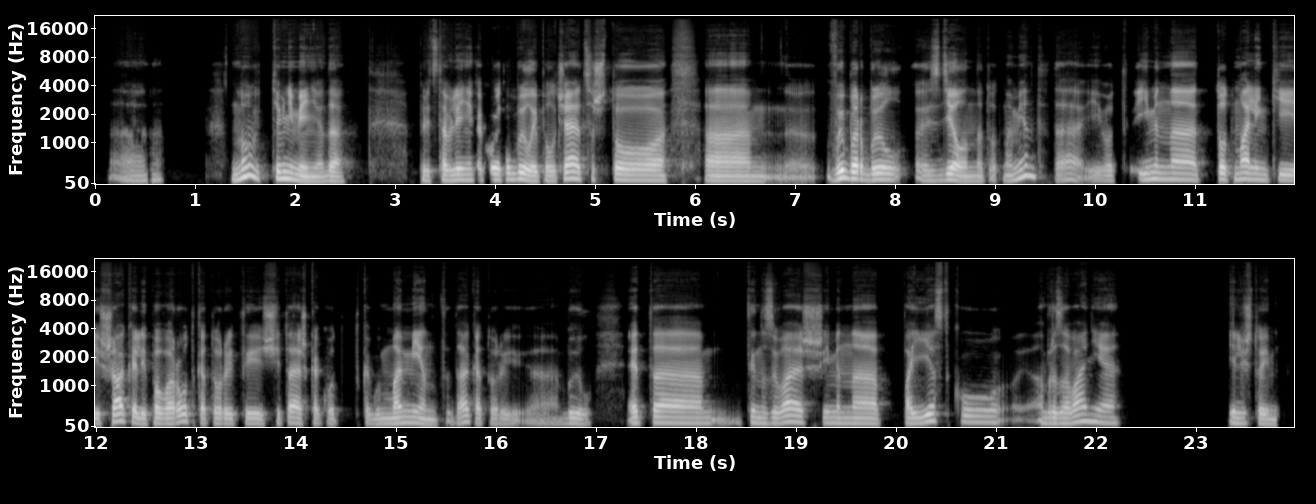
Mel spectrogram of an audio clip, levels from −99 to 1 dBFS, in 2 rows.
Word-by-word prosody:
Ага. 120 +3 -10 0.7
Ну, 195 - +4
тем 160 +2 +2
не 155 - +5
менее, 105 -5 +3
да, 105 -1 +1 0.7
представление 120 +3 +1
какое-то 135 +2 +2
было, 140 -5 +6
и - - +4
получается, 150 +8 +3
что, 125 -3 +3 0.3
ам, 110 -2 0
э, - - -11
выбор 160 +1 +7
был, 135 0 +2
э, 115 - -4
сделан 115 -3 +3
на 105 - -5
тот - - -10
момент, 190 - -2
да, 140 -2 -5
и - - -9
вот 115 0 -6 0.2
именно 140 -2 +1
тот 145 -1 +3
маленький 135 -4 +1
шаг 165 +9 +2
или 115 - +2
поворот, 120 +8 +1
который 120 -2 -3
ты 120 0 -3
считаешь 120 +2 -2
как - - -7
вот - - -8 0.2
как 110 - -8
бы 110 - -5
момент, 120 -4 -1
да, - - -3
который, - - -7
э, 65 -3 -14
был, 115 -1 -4 0.3
это 130 -1 +1 0.4
ты 140 - -4
называешь 135 +4 -1
именно 125 -2 -2 0.2
поездку, 145 +1 -3 0.2
образование? 135 -1 -2 1.1
Или 125 -2 -2
что 120 - -5
имен 105 -2 -3
125 Hz, 130 wpm, -24 LUFS, 115-140 Hz, 1.1 s, выбор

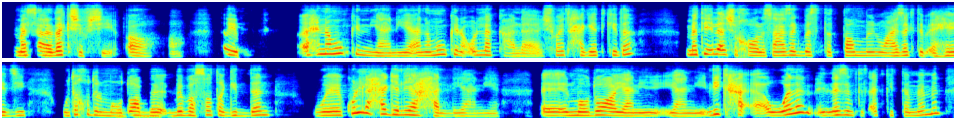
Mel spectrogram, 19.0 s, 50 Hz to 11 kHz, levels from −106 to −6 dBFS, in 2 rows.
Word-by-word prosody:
ما 210 0 +4
ساعدكش 220 -1 +4
في - - -4
شيء - - -4
آه، 175 -3 -2 0.2
آه، - - -15 0.4
طيب 430 - +3 0.7
إحنا 290 0 +4
ممكن 275 -8 -1
يعني 185 0 -2
أنا 200 +1 0
ممكن 255 +1 -1
أقول 225 +2 -4
لَك 225 -1 -2
على 165 0 -7
شوية 225 0 -4
حاجات 210 -1 -2
كده، 255 +8 -2 0.5
ما 255 - +4
تقلقش 270 -1 +3
خالص، 200 -2 -1
عايزاك 210 +1 +2
بس 210 0 -4
تطّمن، 205 0 -3
وعايزاك 195 +2 0
تبقى 180 -4 -4
هادي، 200 +3 -2 0.3
وتاخُد 255 +5 -5
الموضوع 195 +1 +1
ب 185 - -9
ببساطة 215 +4 0
جدًا، 210 +4 -2 0.4
وكُلّ 220 - +4
حاجة 285 -5 +3
ليها 240 -2 +4
حل 175 -5 -1
يعني، 170 -1 -9 0.4
آآ 200 0 +2
الموضوع 210 +2 +4
يعني 185 -1 0
يعني 170 -1 -3
ليك 275 +6 +2
حق - - +1
أولًا، 235 - +4
لازم 230 - 0
تتأكد 215 0 -10
تمامًا 220 +12 -3
210 Hz, 150 wpm, -23 LUFS, 190-235 Hz, 0.7 s, ما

